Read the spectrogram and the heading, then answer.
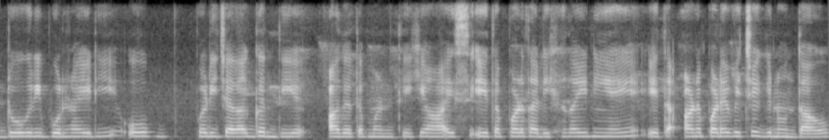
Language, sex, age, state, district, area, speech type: Dogri, female, 18-30, Jammu and Kashmir, Kathua, rural, spontaneous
